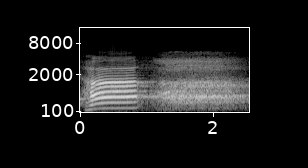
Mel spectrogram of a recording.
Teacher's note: حلق کے آخر والے حصے سے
